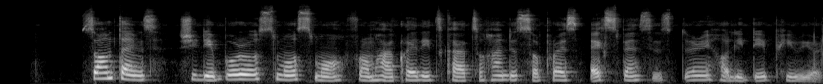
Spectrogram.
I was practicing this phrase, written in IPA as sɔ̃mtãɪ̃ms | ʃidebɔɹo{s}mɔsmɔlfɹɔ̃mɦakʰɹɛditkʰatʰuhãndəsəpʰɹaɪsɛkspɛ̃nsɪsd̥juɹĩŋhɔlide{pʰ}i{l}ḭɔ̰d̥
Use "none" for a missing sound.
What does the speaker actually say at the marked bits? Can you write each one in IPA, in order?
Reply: s, pʰ, ɹ

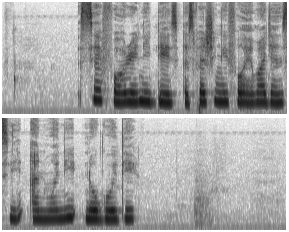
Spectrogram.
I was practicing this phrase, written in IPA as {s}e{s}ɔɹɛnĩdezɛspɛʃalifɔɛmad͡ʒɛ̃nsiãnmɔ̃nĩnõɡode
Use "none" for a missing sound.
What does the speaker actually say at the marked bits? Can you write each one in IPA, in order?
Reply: s, f

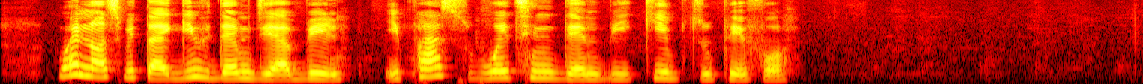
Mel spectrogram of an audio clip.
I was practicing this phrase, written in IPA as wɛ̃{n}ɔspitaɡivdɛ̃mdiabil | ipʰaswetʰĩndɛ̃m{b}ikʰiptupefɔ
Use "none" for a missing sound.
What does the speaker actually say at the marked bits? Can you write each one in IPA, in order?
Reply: n, b

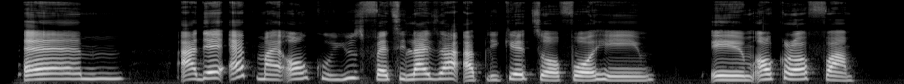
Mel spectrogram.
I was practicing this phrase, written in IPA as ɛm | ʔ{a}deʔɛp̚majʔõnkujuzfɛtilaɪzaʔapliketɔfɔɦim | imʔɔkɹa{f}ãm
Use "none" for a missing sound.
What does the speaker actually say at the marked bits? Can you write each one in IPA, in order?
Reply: a, f

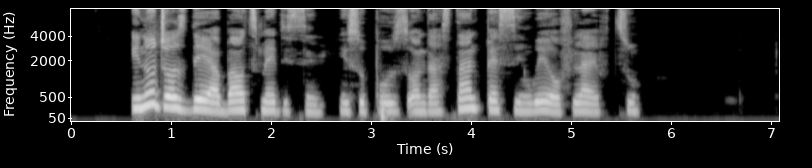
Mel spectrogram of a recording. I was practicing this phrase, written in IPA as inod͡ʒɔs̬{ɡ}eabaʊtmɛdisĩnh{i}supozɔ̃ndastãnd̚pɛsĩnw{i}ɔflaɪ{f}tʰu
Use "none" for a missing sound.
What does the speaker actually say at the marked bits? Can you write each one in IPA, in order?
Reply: d, i, e, f

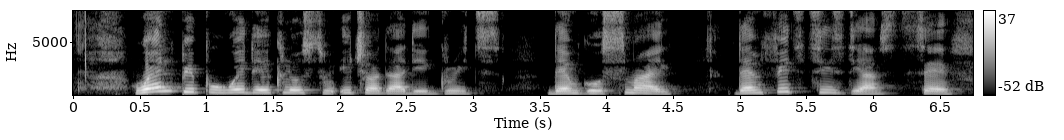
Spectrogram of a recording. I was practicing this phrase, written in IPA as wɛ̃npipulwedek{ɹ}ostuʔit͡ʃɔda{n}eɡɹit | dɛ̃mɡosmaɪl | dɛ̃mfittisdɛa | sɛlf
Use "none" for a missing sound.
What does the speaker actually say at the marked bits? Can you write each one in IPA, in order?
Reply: l, d

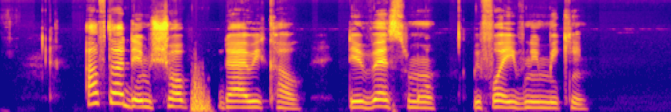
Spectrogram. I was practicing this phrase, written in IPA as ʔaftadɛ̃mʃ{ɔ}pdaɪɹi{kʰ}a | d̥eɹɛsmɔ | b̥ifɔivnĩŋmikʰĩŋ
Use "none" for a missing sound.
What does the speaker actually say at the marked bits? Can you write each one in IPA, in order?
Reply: ɔ, kʰ

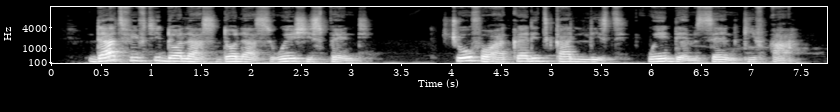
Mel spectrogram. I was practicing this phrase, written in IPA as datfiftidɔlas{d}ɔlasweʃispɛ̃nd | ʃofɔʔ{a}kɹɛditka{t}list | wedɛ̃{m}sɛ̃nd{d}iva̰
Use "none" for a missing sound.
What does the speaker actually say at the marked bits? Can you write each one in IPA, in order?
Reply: d, a, d, m, ɡ

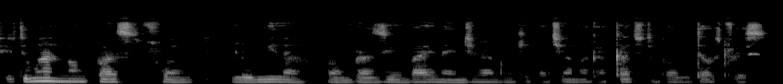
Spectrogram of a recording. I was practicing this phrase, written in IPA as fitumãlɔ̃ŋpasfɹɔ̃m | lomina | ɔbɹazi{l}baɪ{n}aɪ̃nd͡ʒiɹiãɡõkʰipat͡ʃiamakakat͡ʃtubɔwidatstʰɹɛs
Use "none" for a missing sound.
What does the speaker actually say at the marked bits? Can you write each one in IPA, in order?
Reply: l, n

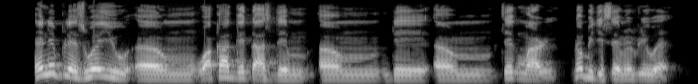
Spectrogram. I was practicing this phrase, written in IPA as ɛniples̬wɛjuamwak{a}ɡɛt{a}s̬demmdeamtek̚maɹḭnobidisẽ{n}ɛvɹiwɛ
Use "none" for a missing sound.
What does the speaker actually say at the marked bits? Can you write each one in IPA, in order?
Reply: a, a, m

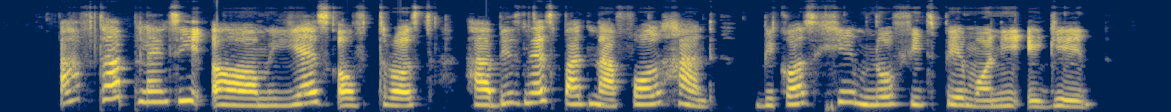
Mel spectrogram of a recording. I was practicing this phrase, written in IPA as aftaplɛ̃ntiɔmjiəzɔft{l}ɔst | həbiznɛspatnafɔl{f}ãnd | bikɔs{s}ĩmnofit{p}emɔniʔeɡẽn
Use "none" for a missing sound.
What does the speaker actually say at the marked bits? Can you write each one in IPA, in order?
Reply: ɹ, h, h, p

